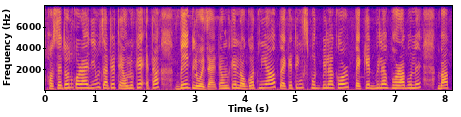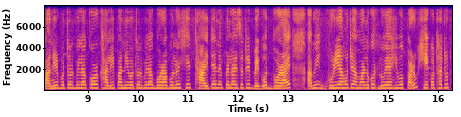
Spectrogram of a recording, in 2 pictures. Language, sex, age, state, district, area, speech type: Assamese, female, 18-30, Assam, Dibrugarh, rural, spontaneous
